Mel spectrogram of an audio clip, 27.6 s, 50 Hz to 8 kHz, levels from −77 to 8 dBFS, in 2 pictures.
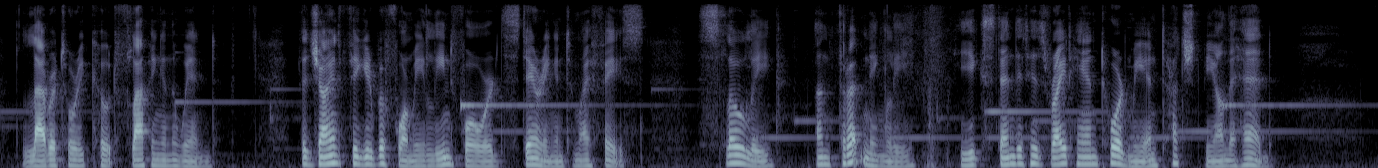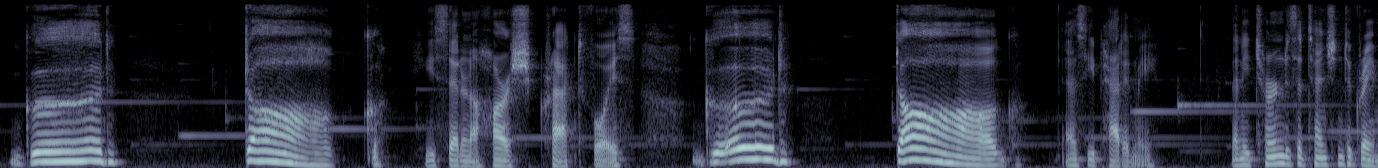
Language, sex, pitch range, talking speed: English, male, 95-145 Hz, 120 wpm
